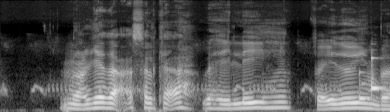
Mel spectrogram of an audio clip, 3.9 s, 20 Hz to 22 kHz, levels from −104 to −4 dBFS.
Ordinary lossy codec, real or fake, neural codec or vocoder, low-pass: none; real; none; none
